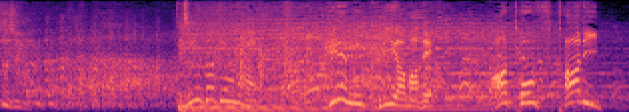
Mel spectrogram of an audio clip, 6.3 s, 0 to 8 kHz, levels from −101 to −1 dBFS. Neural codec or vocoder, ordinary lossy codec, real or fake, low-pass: none; none; real; none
